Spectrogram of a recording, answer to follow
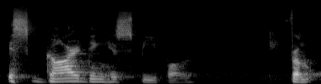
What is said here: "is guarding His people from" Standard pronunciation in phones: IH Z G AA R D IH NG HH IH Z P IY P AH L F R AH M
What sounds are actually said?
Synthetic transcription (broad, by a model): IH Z G AA R D IH NG HH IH S P IY P AH L F R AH M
